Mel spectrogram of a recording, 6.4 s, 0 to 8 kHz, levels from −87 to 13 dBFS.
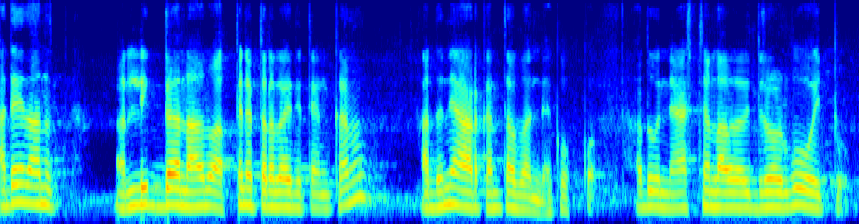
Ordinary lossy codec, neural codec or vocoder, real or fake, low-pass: none; codec, 16 kHz, 2 kbps, X-Codec, HuBERT features, trained on general audio; fake; none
